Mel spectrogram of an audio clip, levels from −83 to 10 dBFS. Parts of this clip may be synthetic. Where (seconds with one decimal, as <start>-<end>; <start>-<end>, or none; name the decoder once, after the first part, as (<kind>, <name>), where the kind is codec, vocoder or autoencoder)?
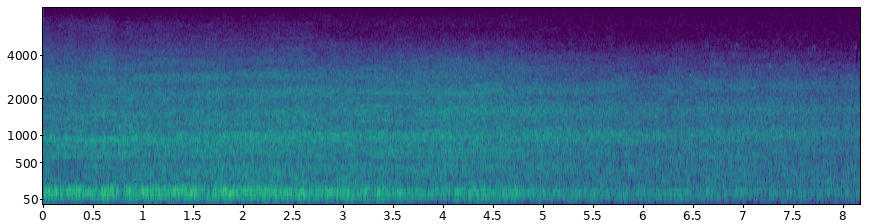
0.0-0.9 (codec, SNAC); 2.7-4.8; 5.7-6.6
